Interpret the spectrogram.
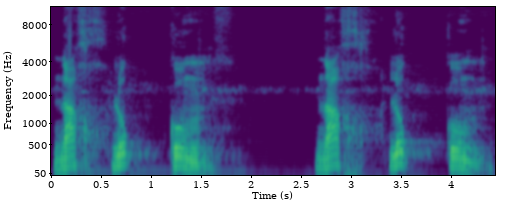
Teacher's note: huruf qaf ya tidak perlu dimunculkan sama sekali karena dia diidghamkan atau dileburkan, dimasukkan ke dalam huruf kaf secara sempurna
